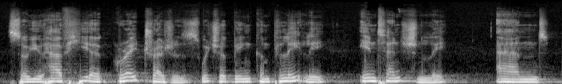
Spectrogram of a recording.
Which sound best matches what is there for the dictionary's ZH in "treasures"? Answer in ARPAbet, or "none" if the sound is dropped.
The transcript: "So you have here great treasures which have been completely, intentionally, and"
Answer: ZH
